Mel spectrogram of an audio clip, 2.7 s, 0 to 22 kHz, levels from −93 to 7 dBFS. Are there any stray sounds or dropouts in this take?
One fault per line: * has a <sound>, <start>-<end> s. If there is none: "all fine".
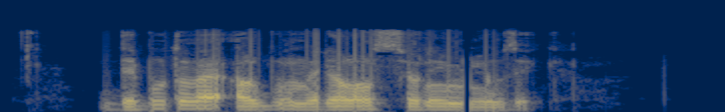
* has a dropout, 1.7-1.8 s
